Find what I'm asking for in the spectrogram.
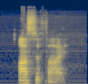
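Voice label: "ossify", American English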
